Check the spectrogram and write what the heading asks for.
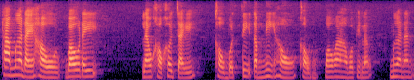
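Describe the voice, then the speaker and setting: A woman's voice: mid-range voice, moderate pace, lo-fi sound. A young woman from Laos teaching Vietnamese in a live-streamed lesson, encouraging and repeating phrases for emphasis.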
